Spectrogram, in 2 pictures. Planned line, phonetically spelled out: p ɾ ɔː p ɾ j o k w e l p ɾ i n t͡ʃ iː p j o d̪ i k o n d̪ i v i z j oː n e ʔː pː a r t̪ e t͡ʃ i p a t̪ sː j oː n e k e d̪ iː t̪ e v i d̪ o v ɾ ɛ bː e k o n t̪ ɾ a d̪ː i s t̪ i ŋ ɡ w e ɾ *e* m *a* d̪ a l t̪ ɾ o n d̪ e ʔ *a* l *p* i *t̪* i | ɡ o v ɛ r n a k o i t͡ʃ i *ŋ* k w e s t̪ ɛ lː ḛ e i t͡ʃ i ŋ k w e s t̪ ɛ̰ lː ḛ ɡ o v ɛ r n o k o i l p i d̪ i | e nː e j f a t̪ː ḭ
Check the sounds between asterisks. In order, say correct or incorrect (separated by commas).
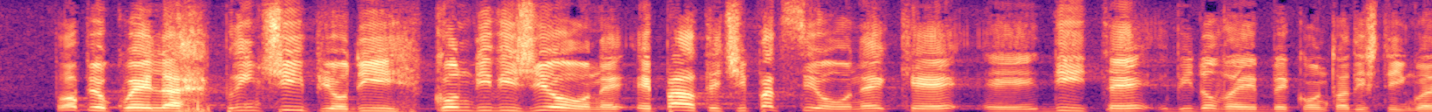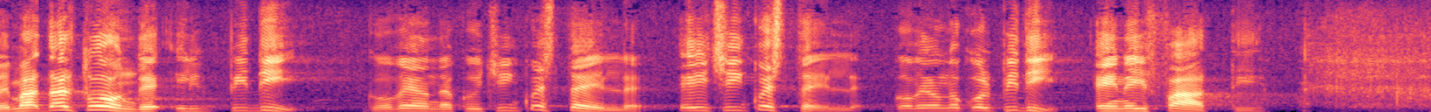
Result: correct, correct, incorrect, correct, incorrect, correct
